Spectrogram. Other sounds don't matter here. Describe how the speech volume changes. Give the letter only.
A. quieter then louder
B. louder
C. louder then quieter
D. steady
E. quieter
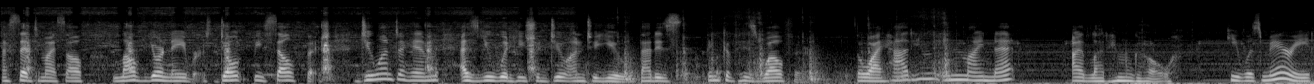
D.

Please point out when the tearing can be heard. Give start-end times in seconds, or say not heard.
not heard.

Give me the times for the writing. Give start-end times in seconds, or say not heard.
not heard.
